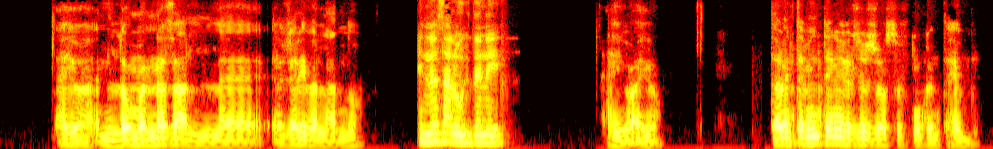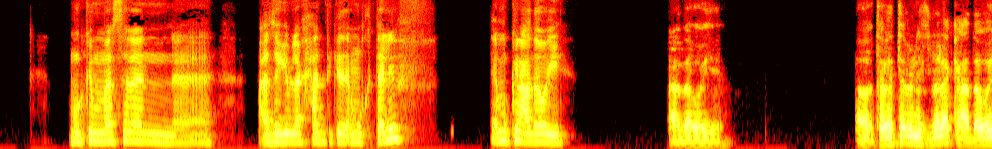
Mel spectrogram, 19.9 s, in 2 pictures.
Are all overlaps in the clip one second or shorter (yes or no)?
yes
